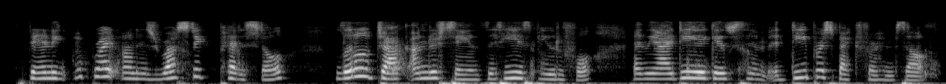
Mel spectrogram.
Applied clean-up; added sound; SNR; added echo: neural mask model DeepFilterNet 3.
